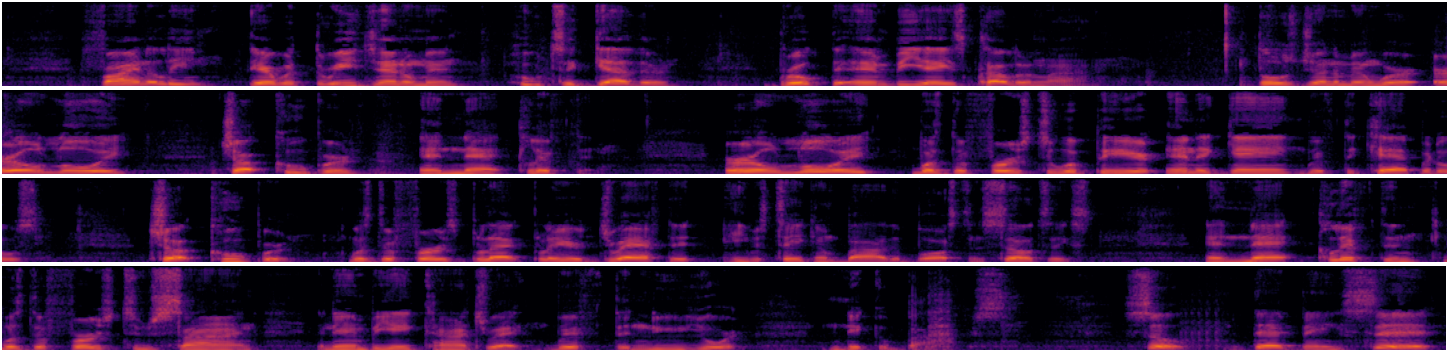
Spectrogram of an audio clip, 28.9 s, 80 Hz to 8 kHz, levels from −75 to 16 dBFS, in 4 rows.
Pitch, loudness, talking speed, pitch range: 130 Hz, -25 LUFS, 145 wpm, 115-155 Hz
